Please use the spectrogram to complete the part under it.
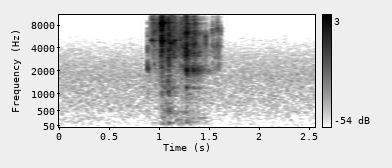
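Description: A small appliance door clicks open.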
